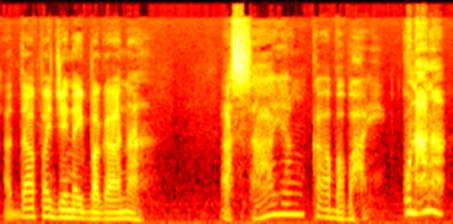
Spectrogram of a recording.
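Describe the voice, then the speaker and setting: A man's voice: mid-range voice, very animated, measured pace, pushed and bright, breathy edge, no room sound, heavily acted. A man playing a gossiping household worker at a mansion, in a radio drama. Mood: gossipy.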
